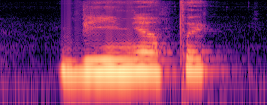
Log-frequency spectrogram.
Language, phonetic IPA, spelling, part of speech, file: Czech, [ˈviːɲatɛk], výňatek, noun, Cs-výňatek.ogg
- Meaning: excerpt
